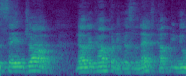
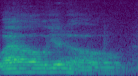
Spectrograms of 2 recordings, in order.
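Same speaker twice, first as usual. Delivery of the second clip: downcast, gloomy, deflated, self-belittling tone; 4 semitones lower than usual. Imitating accomplished workplace people with the Eeyore issue, mock-deflated tone. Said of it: "what I call the Eeyore issue".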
